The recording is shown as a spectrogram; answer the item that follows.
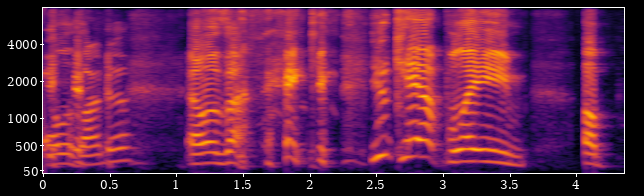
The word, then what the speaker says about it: Elizondo: It's so fucked up, but his name rhymes with it. Elizondo.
